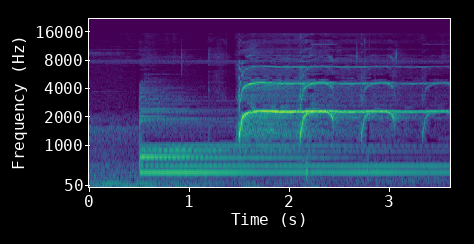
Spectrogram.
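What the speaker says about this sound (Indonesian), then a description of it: "Hyemi pun sontak menjerit karena melihat" A woman in a Korean TV drama screams in shock. A sustained tonal cry enters abruptly, then jumps to a louder, higher scream with wavering inflections, loud and close with no other sound.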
